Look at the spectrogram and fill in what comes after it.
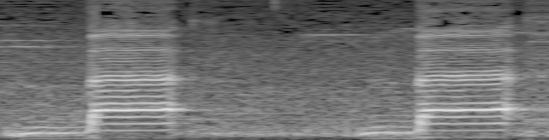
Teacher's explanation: با کو دونوں ہونٹوں کا جو تری والا حصہ ہے وہاں سے ادا کریں گے. با با کہیے با، تری والے حصے سے با.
